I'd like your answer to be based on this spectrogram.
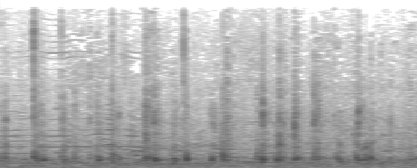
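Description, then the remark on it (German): The hooves of four horses pulling a chariot clip-clop in a quick, steady rhythm on a hard surface, continuous throughout, with sharp bright clacks overlapping one another. “Dort steigt ein schwer bewaffneter Mann, ein Hoplid, zu seinem Wagenlenker in einen Wagen, der von vier Pferden gezogen wird.”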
